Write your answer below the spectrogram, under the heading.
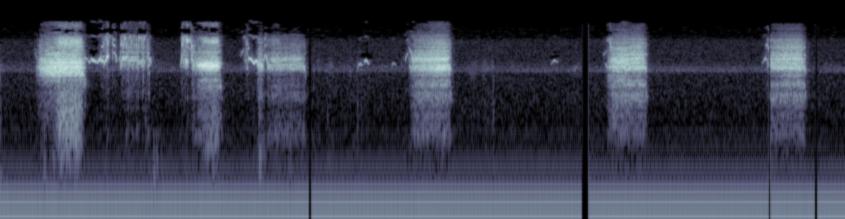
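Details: At a barn owl nest as the father delivers food, a burst of several overlapping rasping hisses followed by four spaced screeches every two seconds, over a low electrical hum.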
